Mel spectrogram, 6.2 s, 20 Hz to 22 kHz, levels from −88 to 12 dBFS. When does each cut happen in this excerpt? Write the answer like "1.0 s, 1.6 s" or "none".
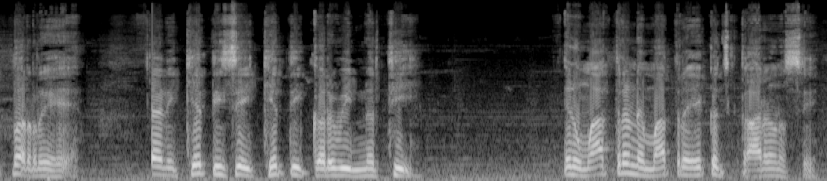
1.1 s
